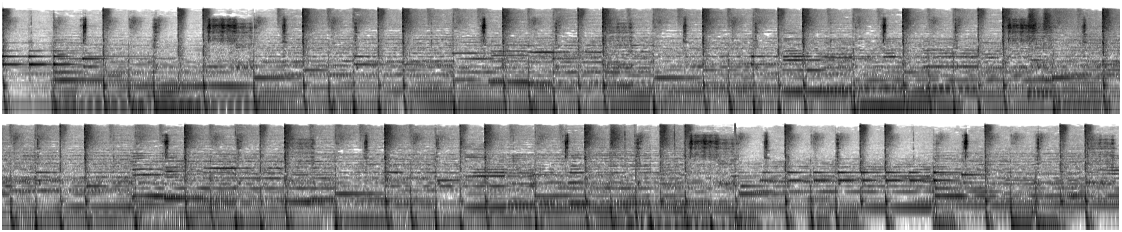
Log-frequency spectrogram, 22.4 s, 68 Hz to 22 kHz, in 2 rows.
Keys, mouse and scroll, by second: 1.0 click, 1.4-2.0 scroll up 3, 2.0 click, 2.4 ctrl+Tab, 2.5 middle drag, 2.8 alt+z, 3.1 shift+middle click, 4.1 Tab, 4.3 alt+z, 4.4 scroll up 1, 4.6 middle click, 5.3 click, 5.6 shift+click, 6.1 shift+click, 6.9 KP_1, 7.1 scroll down 2, 7.3 shift+middle click, 7.8-8.3 scroll up 5, 8.2 shift+middle click, 8.9 shift+click, 9.3 shift+click, 9.6 shift+click, 10.1 shift+click, 10.8 KP_1, 10.9 scroll down 3, 11.1 ctrl+Tab, 11.7-13.1 shift+middle drag, 13.1 Tab, 15.6 Tab, 16.2 alt+h, 16.5-17.0 middle drag, 17.0 click, 17.4 shift+click, 17.9 shift+click, 18.2 shift+click, 18.5 shift+drag, 19.0-19.3 shift+middle drag, 19.3 scroll up 2, 19.5-20.0 middle drag, 20.0 shift+click, 20.3 shift+click, 20.6 shift+click, 20.9 shift+click, 21.2 shift+click.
